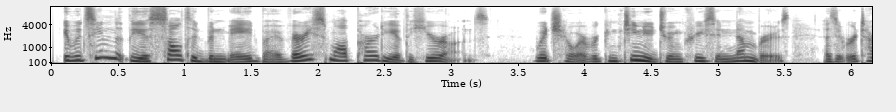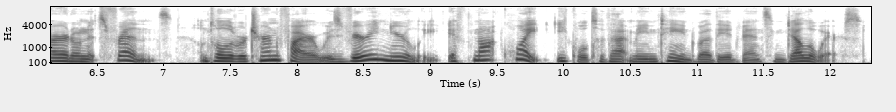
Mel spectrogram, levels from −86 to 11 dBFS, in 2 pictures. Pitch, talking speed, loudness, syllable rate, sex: 185 Hz, 235 wpm, -18 LUFS, 6.6 syllables/s, female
